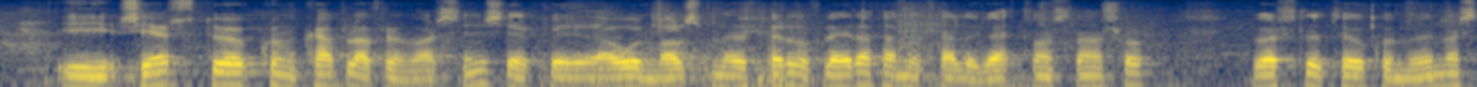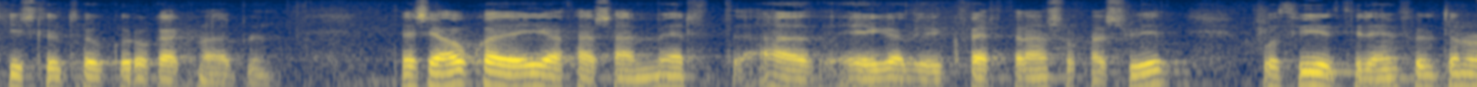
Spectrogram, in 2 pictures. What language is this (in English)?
Icelandic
